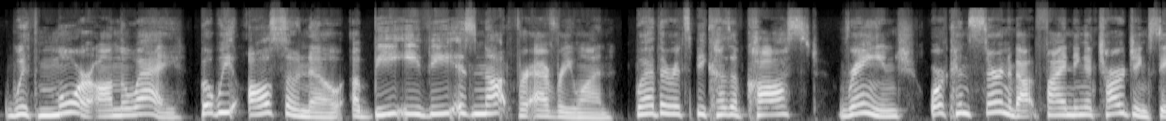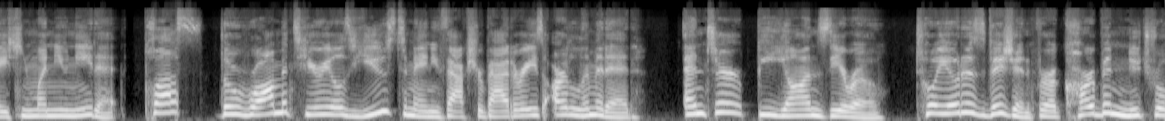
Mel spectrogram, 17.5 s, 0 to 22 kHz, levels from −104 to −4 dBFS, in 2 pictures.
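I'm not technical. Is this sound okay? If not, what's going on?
No. There is short concealed packet loss at 9.99–10.03 s and 10.03–10.07 s. Two bits of speech were lost, and the receiver patched them by extending the preceding sound, leaving a brief smear.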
